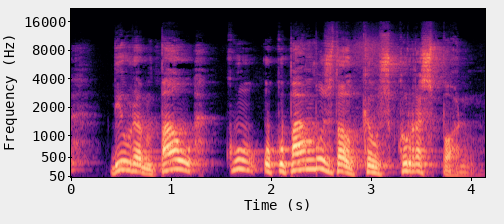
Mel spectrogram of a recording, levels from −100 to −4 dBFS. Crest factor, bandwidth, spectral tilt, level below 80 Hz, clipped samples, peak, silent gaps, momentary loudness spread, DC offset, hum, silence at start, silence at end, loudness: 16 dB; 12.5 kHz; -5.5 dB/octave; -50 dBFS; under 0.1%; -2 dBFS; none; 10 LU; under 0.1%; none; 0 s; 0.15 s; -17 LUFS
